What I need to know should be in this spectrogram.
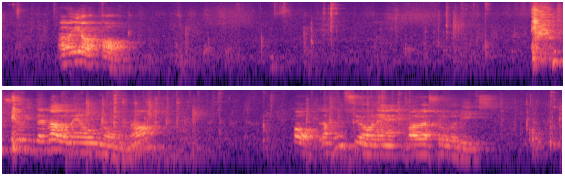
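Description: An older man speaks calmly in a room with some echo.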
